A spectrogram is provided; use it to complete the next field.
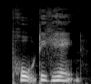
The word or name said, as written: prodekan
